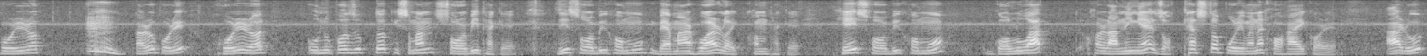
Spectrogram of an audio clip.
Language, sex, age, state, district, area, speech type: Assamese, male, 18-30, Assam, Jorhat, urban, spontaneous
